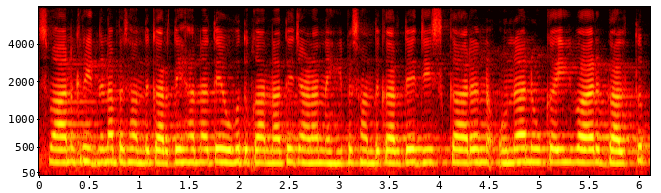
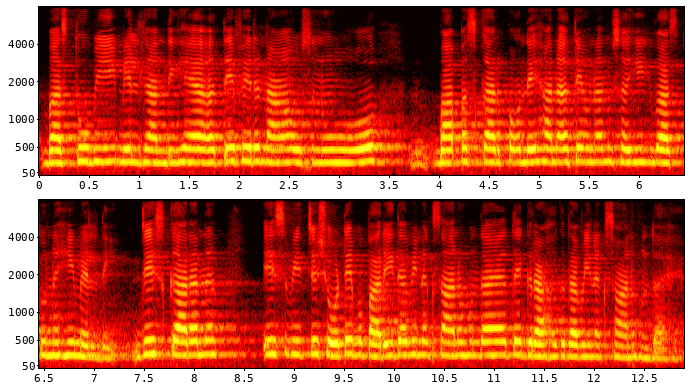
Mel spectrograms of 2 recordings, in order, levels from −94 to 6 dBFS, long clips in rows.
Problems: none marked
